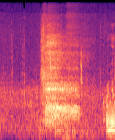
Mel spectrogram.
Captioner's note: breathes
